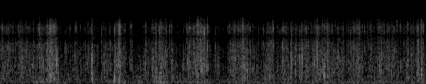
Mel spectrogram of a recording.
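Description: A clear, hollow, air-filled plastic air-cushion packing pillow is held in the hands and squeezed and crinkled with the fingertips and long nails. The result is a steady, bright crinkling and crackling of thin plastic, with sharper snaps over a soft rustling bed.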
